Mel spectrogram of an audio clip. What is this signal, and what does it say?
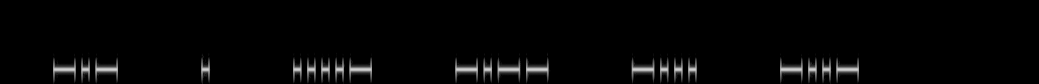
Morse code, heard as a keyed tone, about 17 wpm, spaced as for 8 wpm, 700 Hz. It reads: KE4YBX
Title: USA Call Signs - 6 Characters - 4x Character Spacing - 17wpm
